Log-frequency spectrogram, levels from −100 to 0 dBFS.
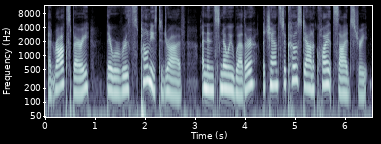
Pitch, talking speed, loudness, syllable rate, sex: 195 Hz, 195 wpm, -19 LUFS, 5.4 syllables/s, female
